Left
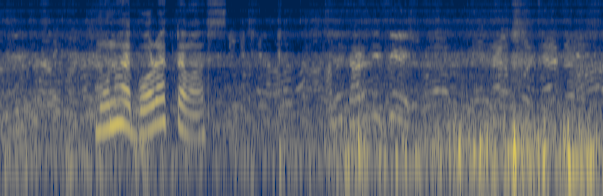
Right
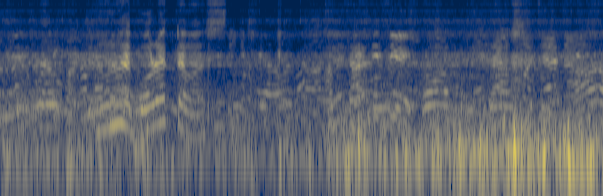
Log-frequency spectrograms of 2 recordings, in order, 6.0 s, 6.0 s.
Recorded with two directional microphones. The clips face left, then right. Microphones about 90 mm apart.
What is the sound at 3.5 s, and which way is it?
Speech, 20° left (ahead or behind).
